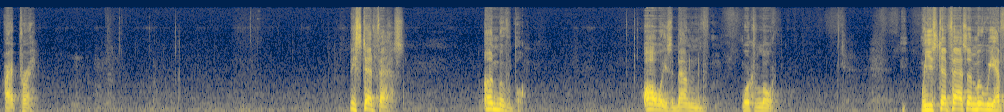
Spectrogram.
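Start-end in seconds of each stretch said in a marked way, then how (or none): 0.1-11.6 much softer and lower, voice breaking; barely getting the verse out through real grief; choked up. Real, not acted. Choked up recalling friend's last words.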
